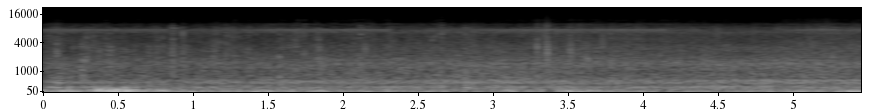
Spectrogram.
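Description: Bees from a Santa Fe strain colony hum steadily outdoors, a continuous close buzz with light wind noise throughout.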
